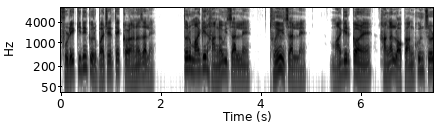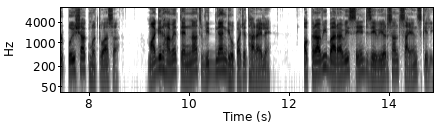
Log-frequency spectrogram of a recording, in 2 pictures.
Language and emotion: Goan Konkani, neutral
